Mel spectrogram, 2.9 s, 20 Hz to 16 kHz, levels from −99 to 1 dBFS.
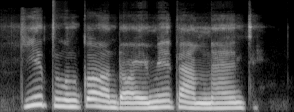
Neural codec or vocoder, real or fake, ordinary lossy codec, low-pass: codec, 32 kHz, 1.9 kbps, SNAC; fake; Opus, 32 kbps; 14.4 kHz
